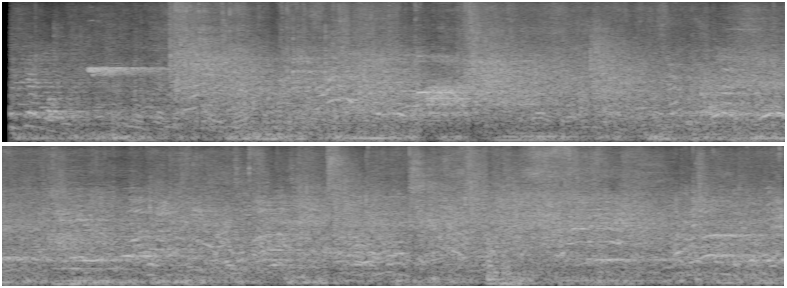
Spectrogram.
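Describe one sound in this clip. Ice hockey skates scrape and carve on ice.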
